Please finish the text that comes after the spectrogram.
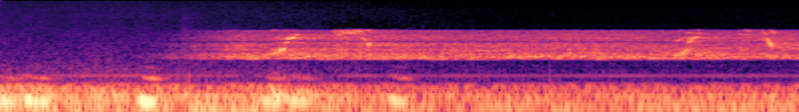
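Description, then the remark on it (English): Orca whistles recorded during a whale acoustic survey: a few short, rising tonal sweeps, moderately faint, coming in two small clusters over a steady underwater hiss and low rumble, as the orcas move around in the south of the survey area. “And finally the whistle of the odontocetes, the orcas, moving around quite a bit in the south.”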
